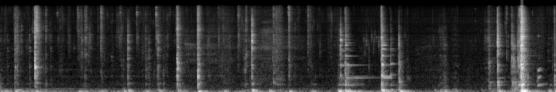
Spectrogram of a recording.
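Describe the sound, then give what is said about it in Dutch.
Grapes are pressed through a colander in a kitchen to squeeze out the juice, leaving the skins and seeds behind. Many irregular clicks, knocks and clinks of utensils sound against a quiet background, with one brief ringing tone partway through. “ga ik nu de druiven ga ik door het vergiet heen pletten, zeg maar. Zodat al het sap eruit kan”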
